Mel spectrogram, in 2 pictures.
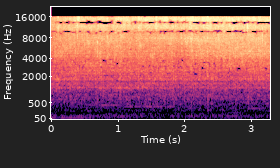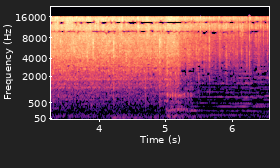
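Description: Chicken patty sizzling as it fries in an oiled ridged grill pan, a dense, steady sizzle that drops away sharply about five seconds in.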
